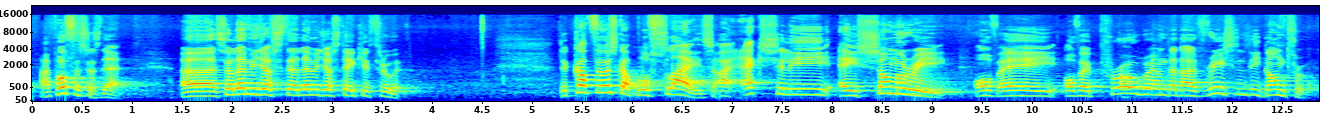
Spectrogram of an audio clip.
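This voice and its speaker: Speaking in a high, slightly mellow voice with a Dutch accent, a middle-aged conference speaker from the Netherlands delivers a keynote in a conversational style, frequently restarting phrases and quizzing the audience. The talk takes place in a large hotel conference hall, and the recording carries hall reverb.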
